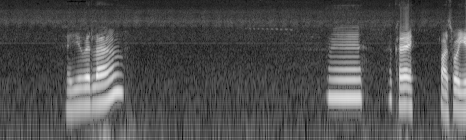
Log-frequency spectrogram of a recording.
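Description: An antelope calls out nearby.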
